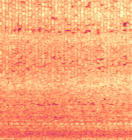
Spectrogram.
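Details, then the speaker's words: Engine after fixing a fuel problem: check engine cleared, steady even idle with no vibration or stumble, normal idle. "Ayun problema lang is yung fuel. So ayan na sa akin to. Wala na siya vibrate."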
